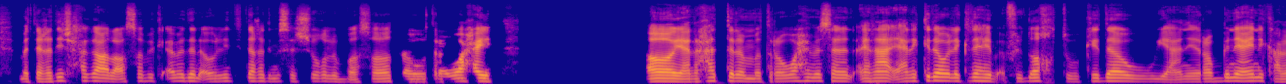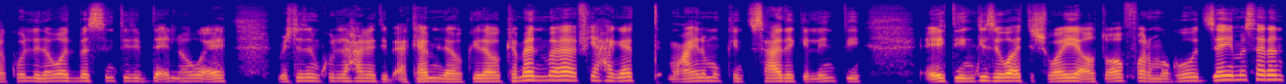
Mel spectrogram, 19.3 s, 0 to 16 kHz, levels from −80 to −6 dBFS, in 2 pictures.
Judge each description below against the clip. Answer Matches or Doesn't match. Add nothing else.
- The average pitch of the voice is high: Doesn't match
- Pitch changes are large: Doesn't match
